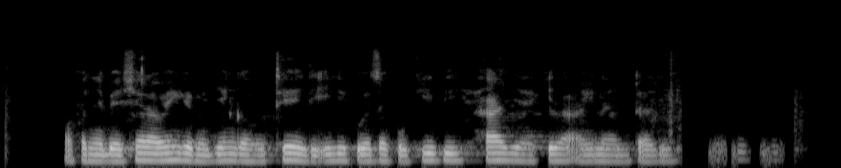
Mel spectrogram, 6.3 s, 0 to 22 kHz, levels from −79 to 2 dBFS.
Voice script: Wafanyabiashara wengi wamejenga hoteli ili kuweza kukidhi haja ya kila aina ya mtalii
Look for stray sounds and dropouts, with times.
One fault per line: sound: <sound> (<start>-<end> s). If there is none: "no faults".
sound: laugh (5.3-5.9 s)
